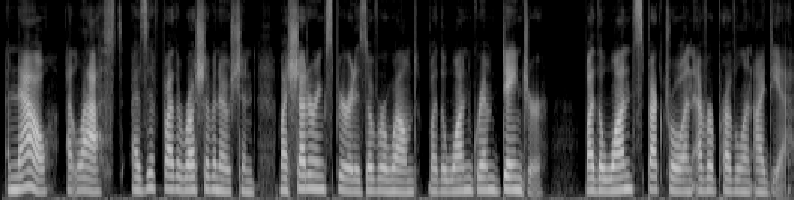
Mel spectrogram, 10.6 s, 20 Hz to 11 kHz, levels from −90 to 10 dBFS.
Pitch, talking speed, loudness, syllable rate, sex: 195 Hz, 165 wpm, -20 LUFS, 4.9 syllables/s, female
